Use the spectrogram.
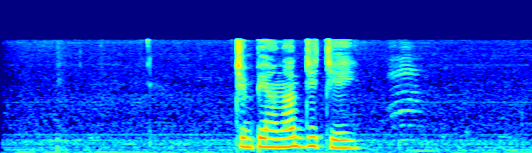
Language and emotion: Russian, neutral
